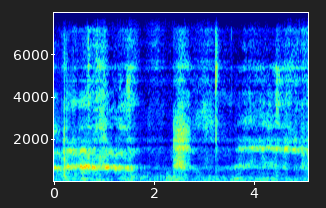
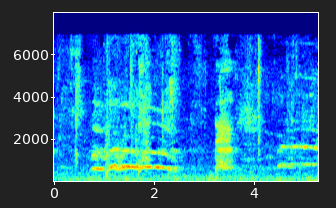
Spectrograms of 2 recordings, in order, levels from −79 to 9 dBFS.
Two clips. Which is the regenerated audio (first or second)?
first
